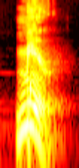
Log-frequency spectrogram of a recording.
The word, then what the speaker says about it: mirror: You see, in my American accent, we smush everything down into one syllable. Mir. You could argue that the middle Rs disappear entirely. The British pronunciation, as is standard for them, ignores the final R.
